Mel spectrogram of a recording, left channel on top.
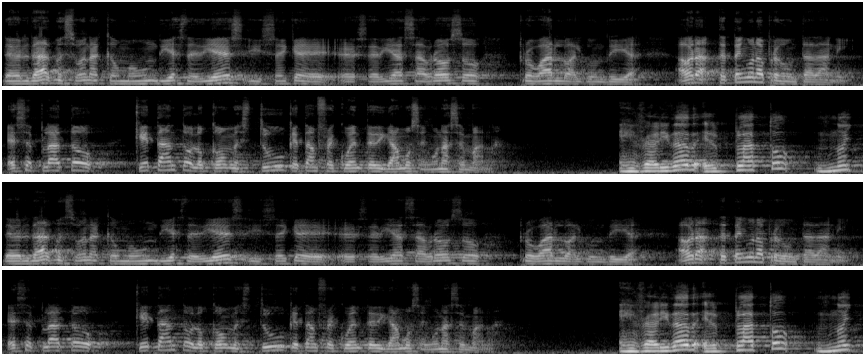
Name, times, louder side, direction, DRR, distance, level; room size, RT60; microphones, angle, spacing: voice 1, 0.0-4.8 5.2-6.4 6.8-9.5 9.9-13.6, left 1 dB, 75° left, 6 dB, 1.8 m, -26 dB
voice 2, 14.8-17.1, right 1 dB, 10° right, 10 dB, 0.8 m, -20 dB
25.0 x 21.5 x 10.0 m, 1.3 s
head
